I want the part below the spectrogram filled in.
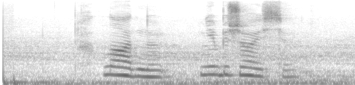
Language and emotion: Russian, sad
